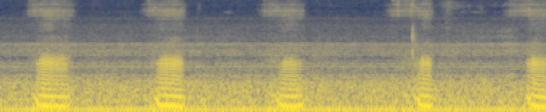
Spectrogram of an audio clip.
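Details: Eight-week-old English Bulldog puppy asleep beside a teddy bear on its first day home, snoring in steady rasping breaths roughly every two seconds, five snores in all, each a buzzy, low, harmonic-rich rattle over a faint constant hum.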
